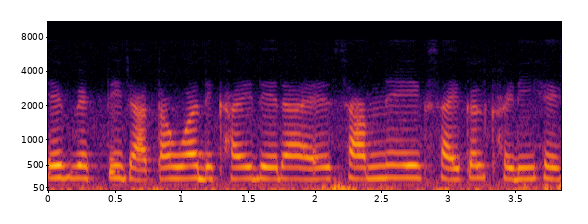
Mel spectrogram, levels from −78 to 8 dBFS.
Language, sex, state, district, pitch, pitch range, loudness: Hindi, female, Uttar Pradesh, Budaun, 230 Hz, 225-245 Hz, -15 LUFS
